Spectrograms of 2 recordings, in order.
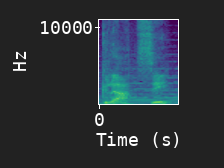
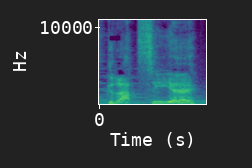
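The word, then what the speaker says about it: grazie: kind of taught me it is not grazi it's grati we pronounce every letter um and then I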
